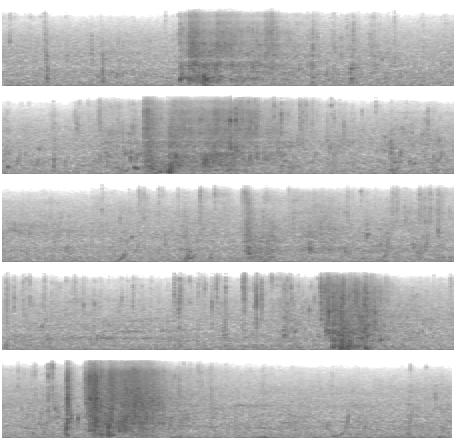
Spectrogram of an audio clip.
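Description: Long-tailed macaques splashing as they swim and jump about in a pond: four short bursts of splashing, the last two close together, over a steady low hiss of water and open air.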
